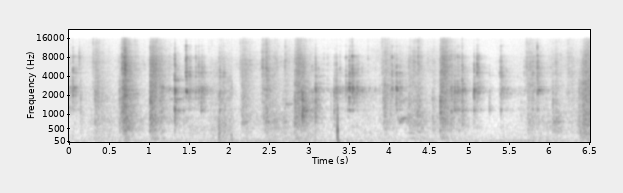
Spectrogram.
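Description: Wooden floor loom being woven: a run of wooden knocks and clacks as the beater is pulled against the cloth, the shed is changed and a boat shuttle is thrown across, going in an uneven back-and-forth rhythm.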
